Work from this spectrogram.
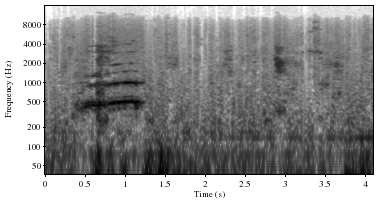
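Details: A single quiet, slightly rising meow from a cat, lasting under a second, followed by soft thumps and low background hiss.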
